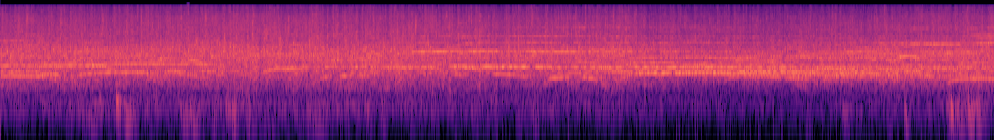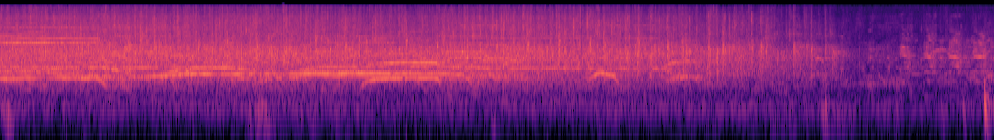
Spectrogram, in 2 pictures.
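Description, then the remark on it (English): A crowd applauds loudly and steadily, welcoming guests Ken Jennings, W. Kamau Bell, Rory Scovel and Werner Herzog, with scattered cheers and whoops rising over the dense clapping before it tapers off near the end. “Everybody, please give a big, warm welcome to Ken Jennings, W. Kamau Bell, Rory Scovel, and Werner Herzog.”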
